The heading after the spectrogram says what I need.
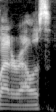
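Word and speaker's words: Lateralus: comments about tool uh the album is pronounced lateralis okay cool i uh i looked up a youtube video of the band talking about it it's called ladder alice so dan is right yeah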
